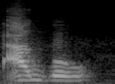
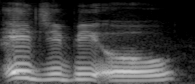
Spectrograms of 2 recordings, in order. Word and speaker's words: Agbo: correctly but that's okay it's agbo and I'm from Ben Ray so you know what it means if you're from benue yeah that's how star do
